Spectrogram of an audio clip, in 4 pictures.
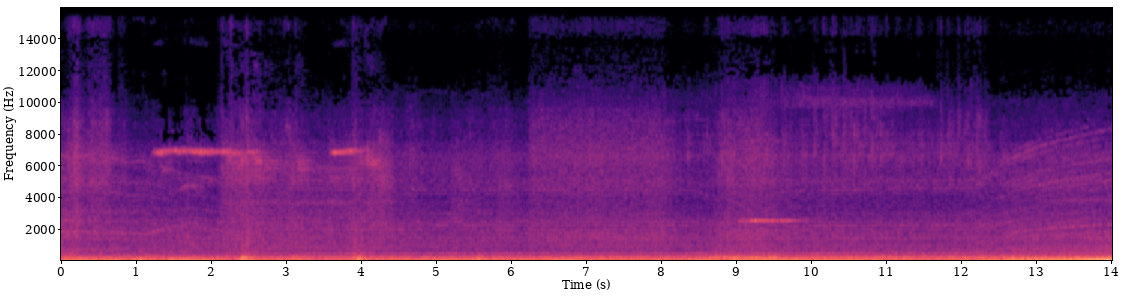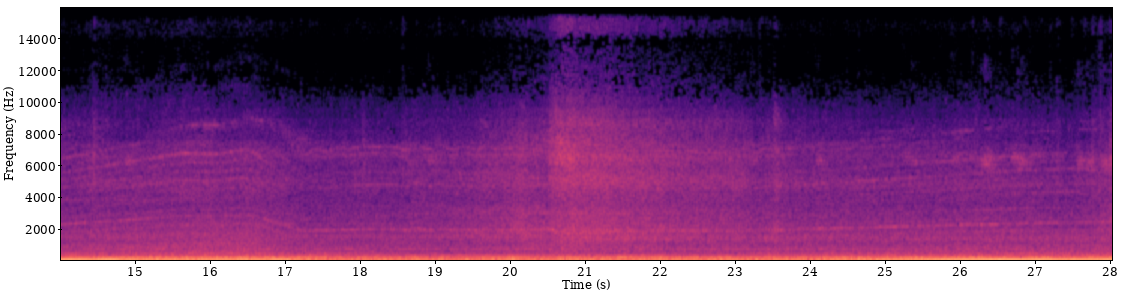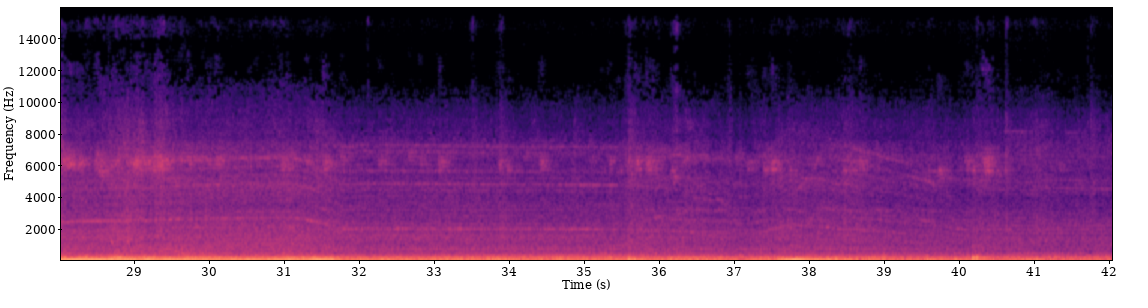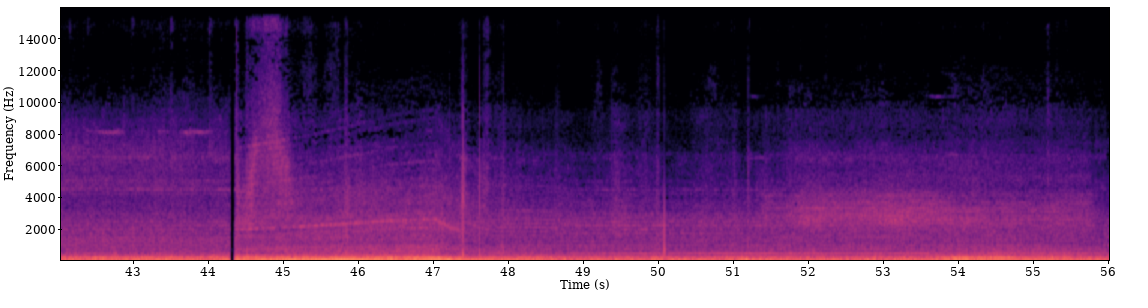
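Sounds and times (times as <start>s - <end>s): bus diesel engine drone: 0.0s - 56.0s.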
